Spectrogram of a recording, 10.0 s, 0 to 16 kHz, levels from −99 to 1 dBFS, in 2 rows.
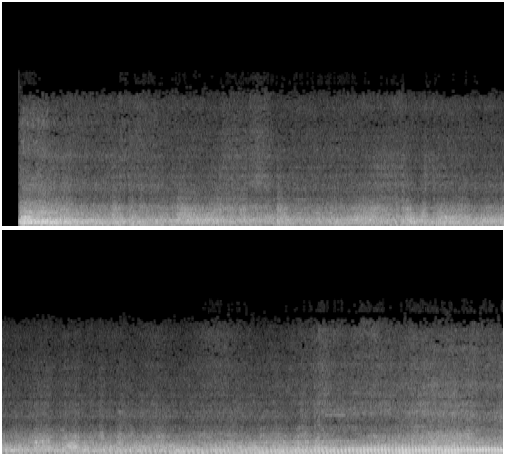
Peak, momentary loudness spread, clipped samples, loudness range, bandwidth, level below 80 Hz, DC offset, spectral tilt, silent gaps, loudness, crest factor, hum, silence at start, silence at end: -8 dBFS; 12 LU; under 0.1%; 8 LU; 9.8 kHz; -50 dBFS; under 0.1%; -8 dB/octave; none; -25 LUFS; 16 dB; none; 0.15 s; 0 s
